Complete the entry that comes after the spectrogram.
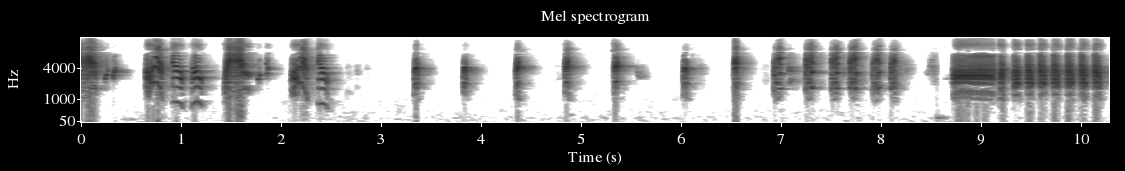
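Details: Loud harsh bursts from a Long-tailed shrike singing a mimicry-filled song, followed by evenly spaced short chip notes and then a rapid rattling series of scratchy notes.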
